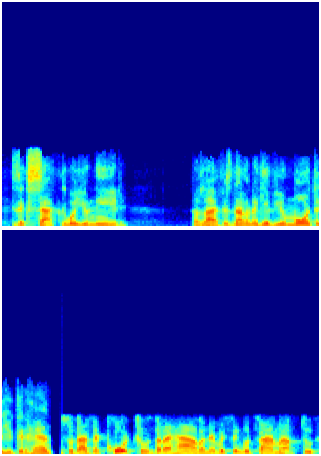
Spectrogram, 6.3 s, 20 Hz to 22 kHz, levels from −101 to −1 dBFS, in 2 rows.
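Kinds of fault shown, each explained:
Handover gap: the link switched networks and no frames arrived, so the speech drops to silence for 120 ms, from 3.63 to 3.75 s.
Fallback to narrowband: after the gap the call leaves HD Voice. Nothing above 4 kHz remains, and the duller, rougher sound fits narrowband AMR near 7.4 kbit/s.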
